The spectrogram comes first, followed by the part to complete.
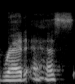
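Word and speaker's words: RED-S: disorder eating a little bit and do you pronounce it red s is that how it's said yeah okay i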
